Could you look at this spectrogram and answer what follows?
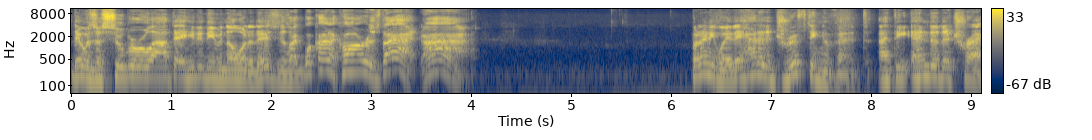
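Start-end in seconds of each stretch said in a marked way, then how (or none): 2.3-3.5 put-on high-pitched, very old announcer voice. Retelling what the eighty-five-year-old announcer said about a car: imitating an eighty-five-year-old announcer. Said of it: "he's like this eighty-five-year-old guy".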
